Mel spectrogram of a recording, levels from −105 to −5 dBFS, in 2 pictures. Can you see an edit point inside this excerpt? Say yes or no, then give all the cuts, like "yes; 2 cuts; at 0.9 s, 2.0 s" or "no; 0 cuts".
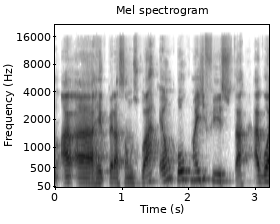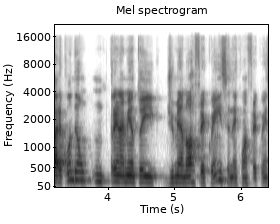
no; 0 cuts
